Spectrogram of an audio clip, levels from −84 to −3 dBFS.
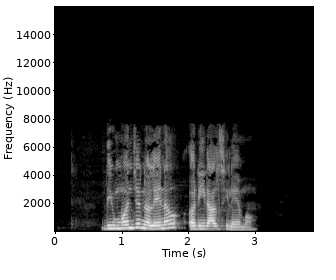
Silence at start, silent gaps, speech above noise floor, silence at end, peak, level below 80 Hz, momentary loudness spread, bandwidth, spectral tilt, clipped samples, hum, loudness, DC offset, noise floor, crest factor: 0.75 s; none; 66 dB; 0.9 s; -2 dBFS; -62 dBFS; 12 LU; 7.8 kHz; -5.5 dB/octave; under 0.1%; none; -16 LUFS; under 0.1%; -82 dBFS; 16 dB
